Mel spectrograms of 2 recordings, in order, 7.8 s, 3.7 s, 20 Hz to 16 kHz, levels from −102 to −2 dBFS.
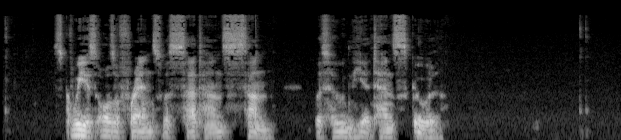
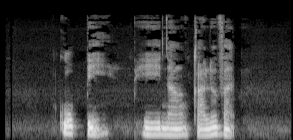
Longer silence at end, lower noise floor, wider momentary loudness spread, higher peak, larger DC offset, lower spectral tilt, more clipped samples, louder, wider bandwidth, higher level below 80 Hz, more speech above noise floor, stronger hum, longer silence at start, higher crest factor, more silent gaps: first, 2.2 s vs 0.75 s; first, -77 dBFS vs -61 dBFS; about the same, 14 LU vs 12 LU; about the same, -6 dBFS vs -4 dBFS; neither; second, -5 dB/octave vs -7 dB/octave; neither; second, -27 LUFS vs -20 LUFS; about the same, 11.5 kHz vs 11 kHz; first, -50 dBFS vs -62 dBFS; first, 51 dB vs 42 dB; neither; about the same, 0.7 s vs 0.75 s; first, 24 dB vs 18 dB; neither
